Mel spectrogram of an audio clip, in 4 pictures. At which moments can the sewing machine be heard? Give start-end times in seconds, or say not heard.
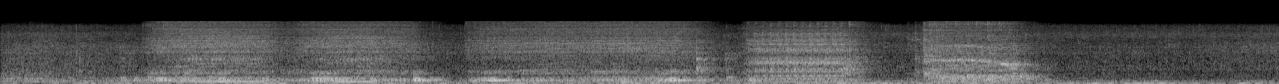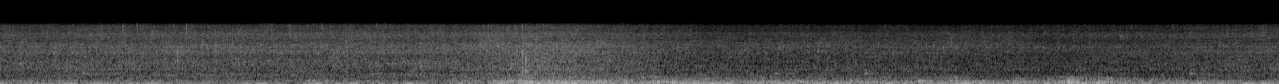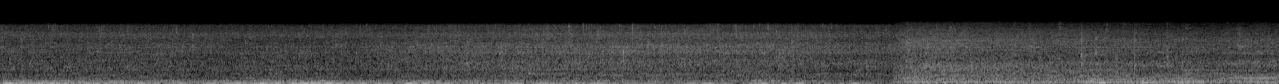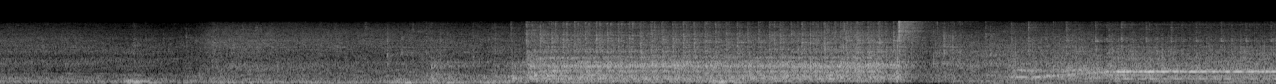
0.0-10.5, 42.4-51.1.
